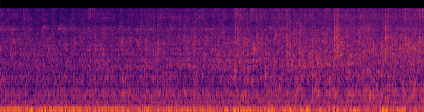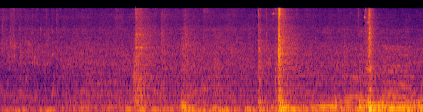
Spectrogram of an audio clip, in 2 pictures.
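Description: Low steady rumble of wind and handling noise on a handheld camera's microphone, with faint hiss. In the last few seconds come three sharp clicks or knocks, as glass entrance doors are pushed open and passed through.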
